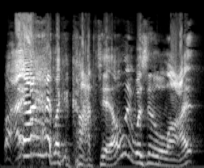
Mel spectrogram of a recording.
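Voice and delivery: high, loud, stammering protest; defensive. Acted. Caught renter excuses himself to the Greek owner, squeaky and defensive. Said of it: "And I said".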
